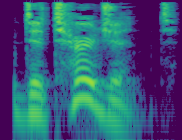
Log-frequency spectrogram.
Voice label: "detergent", pronounce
